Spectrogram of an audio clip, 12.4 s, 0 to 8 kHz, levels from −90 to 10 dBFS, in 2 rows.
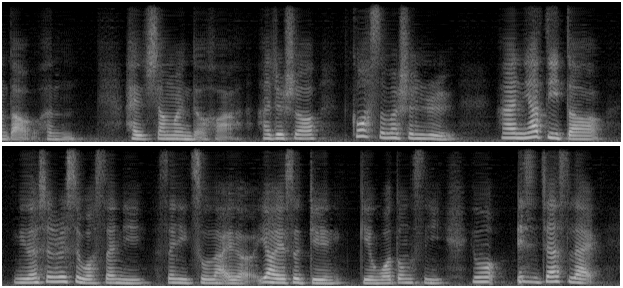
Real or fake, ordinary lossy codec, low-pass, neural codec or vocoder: fake; none; none; codec, 16 kHz, 0.3 kbps, FocalCodec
